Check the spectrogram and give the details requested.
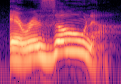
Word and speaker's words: Arizona: like in Alabama now Arizona there are two choir's in this one - the stress falls on the third syllable zone let's take a look at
